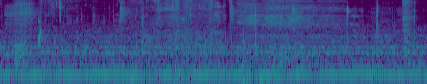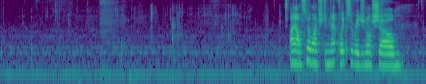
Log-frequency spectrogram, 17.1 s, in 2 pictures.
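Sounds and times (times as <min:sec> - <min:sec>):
steady low hum: 0:00.0 - 0:17.0
closed-mouth chewing: 0:00.3 - 0:06.1, 0:06.8 - 0:14.3.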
